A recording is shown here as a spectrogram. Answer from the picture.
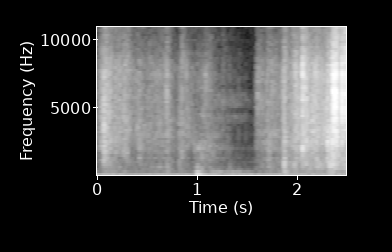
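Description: Near silence with faint rustling and a few small clicks from handling a tape-wrapped package, over a low steady hum.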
